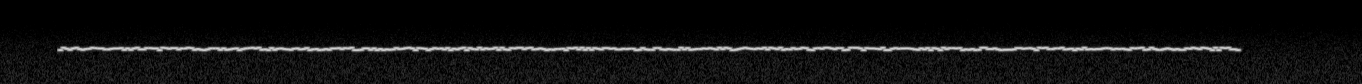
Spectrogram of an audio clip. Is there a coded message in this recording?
Yes: multi-tone FSK (Olivia or MFSK type), about 250 Hz wide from 0.6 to 12.4 s, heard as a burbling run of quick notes, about 31.25 baud.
